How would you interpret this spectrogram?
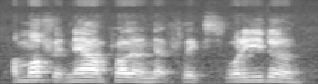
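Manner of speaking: ordinary delivery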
